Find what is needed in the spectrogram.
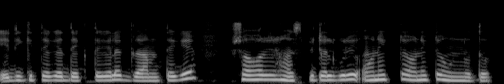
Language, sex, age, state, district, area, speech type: Bengali, female, 30-45, West Bengal, South 24 Parganas, rural, spontaneous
